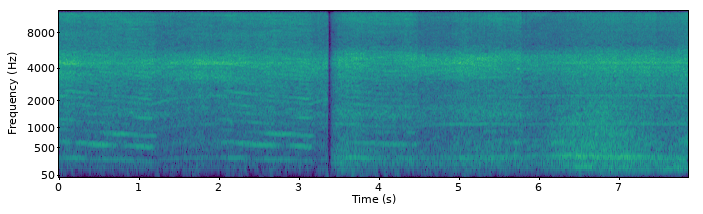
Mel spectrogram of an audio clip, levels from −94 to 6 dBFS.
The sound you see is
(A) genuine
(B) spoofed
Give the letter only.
B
